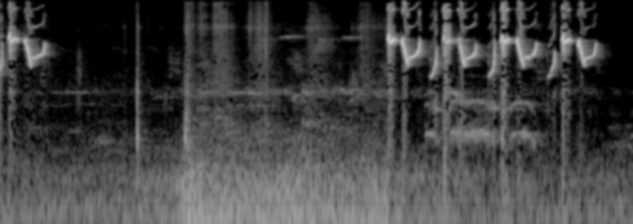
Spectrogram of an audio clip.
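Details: Energetic cinereous tit song: a single high slurred whistle, a pause with low rumbling background, then a rapid series of five repeated bright two-part whistled phrases.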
